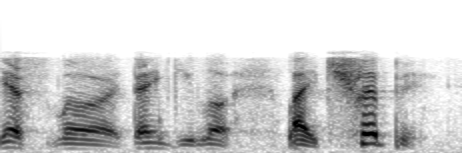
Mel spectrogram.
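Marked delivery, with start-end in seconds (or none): 0.0-1.2 put-on laughing speech, lower and quieter. Retelling the woman answering the pastor: imitating someone laughing while talking. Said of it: "start laughing".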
